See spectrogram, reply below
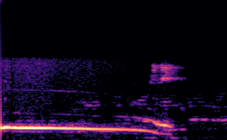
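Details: End of a long crow from a gacor Pelung chicken used as a lure: a steady, even, mid-pitched note held over a second and a half, then bending downward and fading away.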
